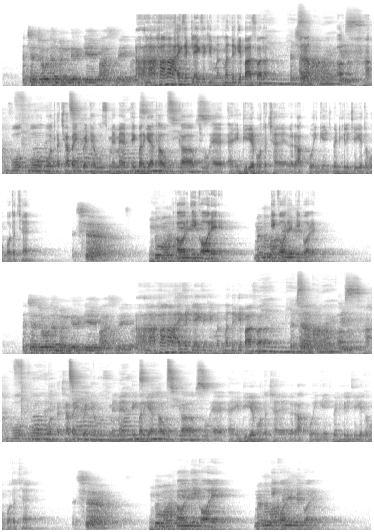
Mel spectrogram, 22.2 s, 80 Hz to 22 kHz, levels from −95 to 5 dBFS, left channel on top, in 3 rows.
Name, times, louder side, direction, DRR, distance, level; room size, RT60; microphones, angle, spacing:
voice 1, 0.4-2.8 5.8-7.0 16.3-16.9 17.8-18.8 19.8-20.8, left 1 dB, 40° left, -4 dB, 3.3 m, -31 dB
voice 2, 2.7-5.4 5.9-6.2 6.7-15.4 17.7-19.2 20.2-21.1, left 5 dB, 70° left, 12 dB, 0.7 m, -32 dB
Female speech woman speaking, 5.0-8.4 8.7-11.5, right 1 dB, 40° right, 3.2 m, -37 dB
8.8 x 8.3 x 5.9 m, 1.2 s
head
